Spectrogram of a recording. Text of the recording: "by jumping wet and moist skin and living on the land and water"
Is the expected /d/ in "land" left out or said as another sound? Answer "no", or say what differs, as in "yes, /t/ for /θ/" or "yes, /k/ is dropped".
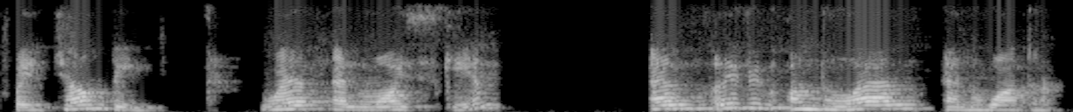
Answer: yes, /d/ is dropped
